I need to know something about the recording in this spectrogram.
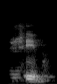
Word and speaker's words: ship: এই জায়গাটা একটু দেখেন, প্রোনাউন্সিয়েশন ভুল হলে কি হয়। এই জায়গাটা আমি দেখালাম SHEEP, শিপ। আর একটি লিখলাম SHIP, শিপ।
